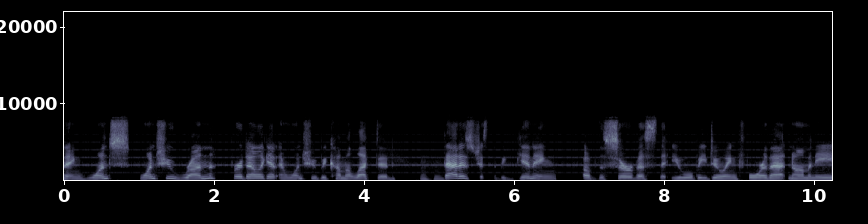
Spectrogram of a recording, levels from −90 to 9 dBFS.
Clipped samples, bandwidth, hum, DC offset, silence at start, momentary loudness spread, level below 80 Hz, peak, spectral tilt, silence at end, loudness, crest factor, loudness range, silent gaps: under 0.1%; 8.8 kHz; none; under 0.1%; 0 s; 13 LU; under -90 dBFS; -18 dBFS; -1.5 dB/octave; 0 s; -37 LUFS; 22 dB; 4 LU; none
